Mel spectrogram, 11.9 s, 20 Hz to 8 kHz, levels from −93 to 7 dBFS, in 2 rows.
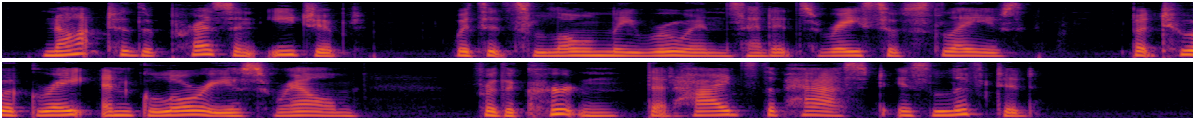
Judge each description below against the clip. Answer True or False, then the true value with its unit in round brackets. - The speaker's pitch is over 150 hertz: True (185 Hz)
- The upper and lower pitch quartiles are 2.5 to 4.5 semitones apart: True (3.0 semitones)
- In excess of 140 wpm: True (150 wpm)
